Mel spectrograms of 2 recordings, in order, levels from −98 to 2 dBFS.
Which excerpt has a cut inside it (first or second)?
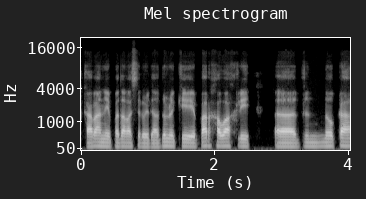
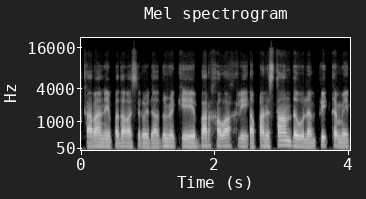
second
